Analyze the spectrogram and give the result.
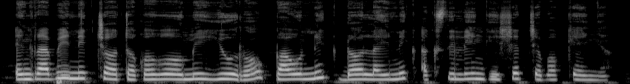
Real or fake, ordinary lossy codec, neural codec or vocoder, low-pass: real; none; none; none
